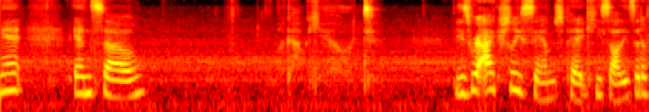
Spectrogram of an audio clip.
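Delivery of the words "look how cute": whispering. Real, not acted. Showing baby shoes.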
